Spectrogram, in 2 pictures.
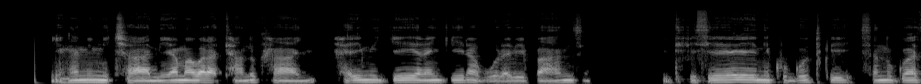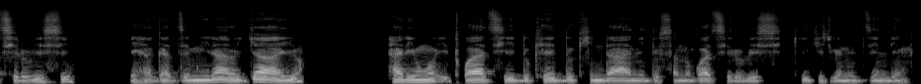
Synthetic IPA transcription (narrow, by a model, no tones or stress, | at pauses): jḭŋ̥aninnit͡ʃaːnejamaβaɾatʰaːndukʰaːɲehaɾimŋiɟejjaɾaŋɡiɾaβuɾaβivaːnze | idifiseeɾenikʰuɡutwisanuɡwaːt͡siɾuβisiː | ɦaɡaze̞mŋiːɾaɾo̞ɾɟaːjo̞ | haɾimŋo̞ʔḭtʰwaːt͡sidukʰedukʰindaːnidusanuɡwaːt͡siɾuβisi̥kʰikid͡ʒɡwe̞niziːndiŋ̥ha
